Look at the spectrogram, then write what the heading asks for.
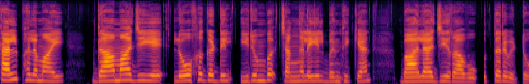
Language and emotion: Malayalam, neutral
